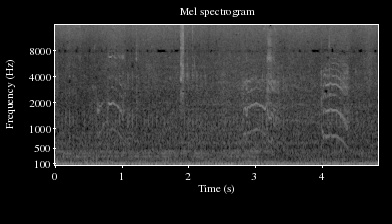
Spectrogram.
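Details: Cats waiting for their mother to come back cry in three short, bending mews spaced about a second apart, each rising then dropping, set against a constant deep background drone.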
